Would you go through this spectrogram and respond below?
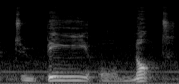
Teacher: the first syllable is unstressed and the second is stressed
